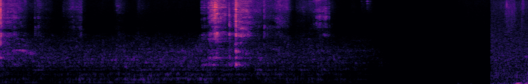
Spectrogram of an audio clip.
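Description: Gulati, a Hyderabadi sweet, is scraped and dished out onto a tray with a spoon, giving soft scraping, clinks and clattering spoon-on-pan knocks that build in the middle, then a brief silence before more clinking at the end.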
